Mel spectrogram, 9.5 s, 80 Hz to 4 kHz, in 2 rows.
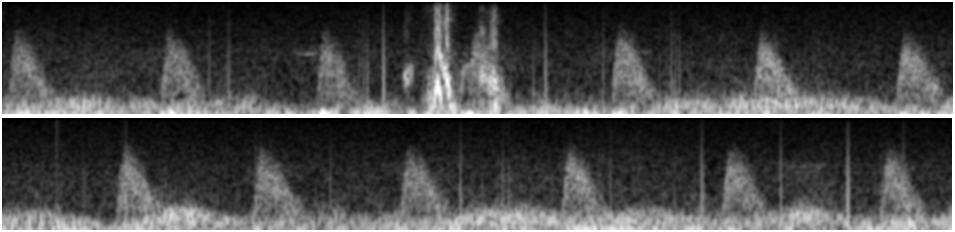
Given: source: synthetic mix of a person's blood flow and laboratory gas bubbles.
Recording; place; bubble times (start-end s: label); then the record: Doppler ultrasound of blood flow; subclavian vein
1.99-2.06 s: bubbles
2.09-2.52 s: bubbles
From the record:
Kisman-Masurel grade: 213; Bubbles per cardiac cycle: several, 3 to 8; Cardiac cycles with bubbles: 1 to 10%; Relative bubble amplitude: loud (0.450 to 0.775); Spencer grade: 1 (occasional bubble signal discernible with the cardiac motion signal, with majority of cardiac periods free of bubbles); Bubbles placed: anywhere in the cardiac cycle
